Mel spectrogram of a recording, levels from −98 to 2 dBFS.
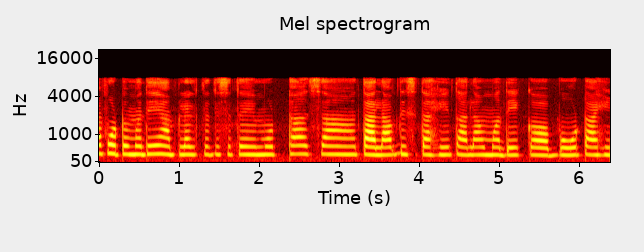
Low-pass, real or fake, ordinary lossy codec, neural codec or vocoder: none; real; none; none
